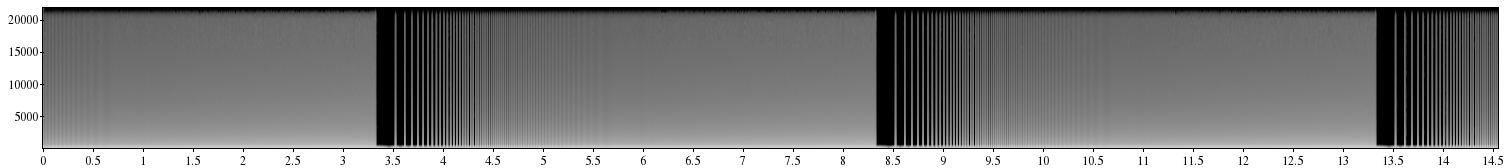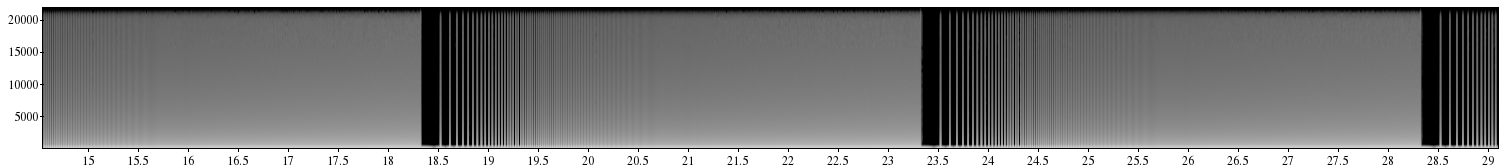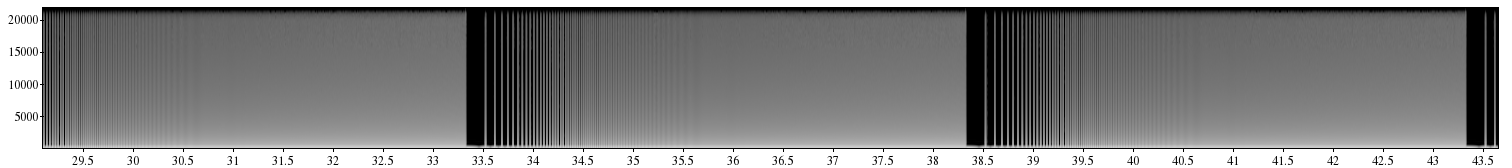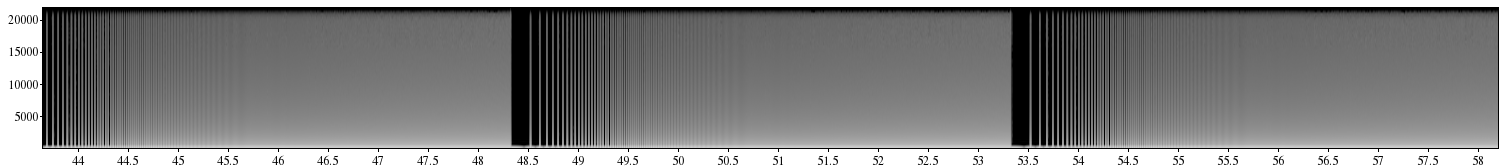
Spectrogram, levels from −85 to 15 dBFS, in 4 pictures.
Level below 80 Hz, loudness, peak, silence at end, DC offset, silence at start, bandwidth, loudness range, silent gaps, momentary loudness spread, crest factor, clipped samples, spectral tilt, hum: -12 dBFS; -8 LUFS; 0 dBFS; 0 s; under 0.1%; 0 s; over 20 kHz; 2 LU; none; 5 LU; 6 dB; under 0.1%; -6 dB/octave; none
